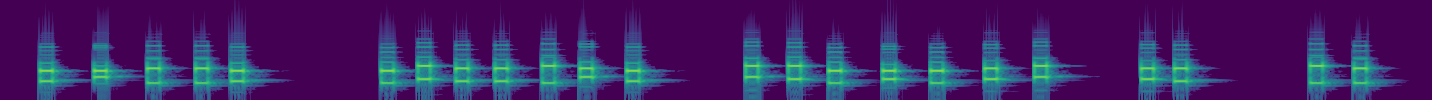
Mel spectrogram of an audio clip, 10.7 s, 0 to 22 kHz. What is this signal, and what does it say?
DTMF, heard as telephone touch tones, dialled by hand, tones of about 90 ms. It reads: 4*224 1955304 #91718# 85 32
